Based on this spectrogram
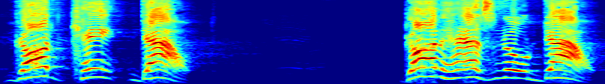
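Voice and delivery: slow, loud declaration; slow, loud preacher's insistence; emphatic preaching. Acted. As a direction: lean on every word. Repeating the point.

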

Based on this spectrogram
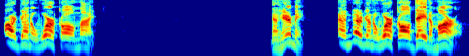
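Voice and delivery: loud, rising preacher's cadence, driving each point home; preaching at full force. Acted. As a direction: preach it hard to the congregation.

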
